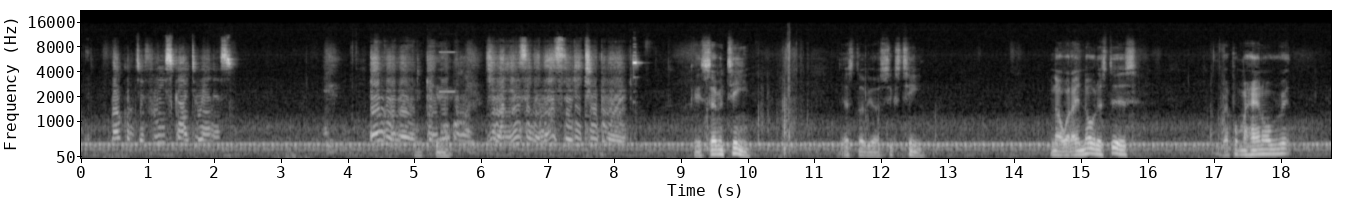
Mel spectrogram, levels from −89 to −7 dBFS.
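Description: No faults can be heard anywhere in the clip. There are no dropouts, clicks, level jumps or sudden changes in tone at any point.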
